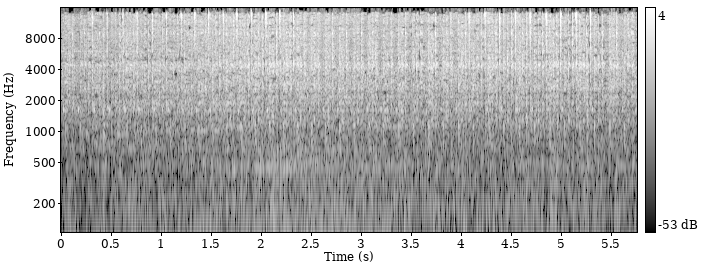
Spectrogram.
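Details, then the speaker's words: Maruti Swift Dzire petrol/CNG running on CNG: uneven ticking idle with a missing beat; unplugging the cylinder 2 CNG injector changes nothing while others worsen the miss, so the cylinder 2 injector is dead and gets replaced. "मतलब यह दो number cylinder का जो injector है वह काम नहीं कर रहा है।"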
